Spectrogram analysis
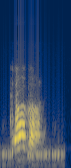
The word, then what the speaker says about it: going to: Remember that in spoken English, going to is often pronounced gonna.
